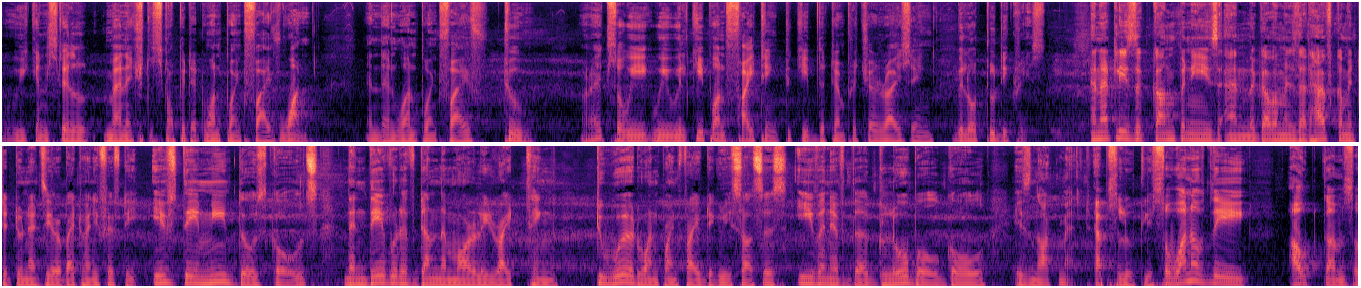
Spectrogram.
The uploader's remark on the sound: recorded at COP27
